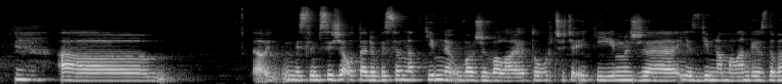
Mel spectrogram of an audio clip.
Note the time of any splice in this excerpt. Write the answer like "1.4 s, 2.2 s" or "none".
none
